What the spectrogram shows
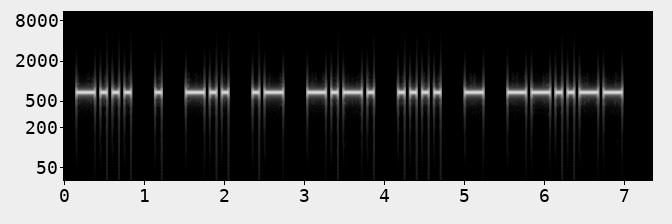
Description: Morse code, heard as a keyed tone, about 16 wpm, 680 Hz. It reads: BEDACHT,
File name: Morsekurs / Witze / Witz 10. Mai 2022 70 F80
